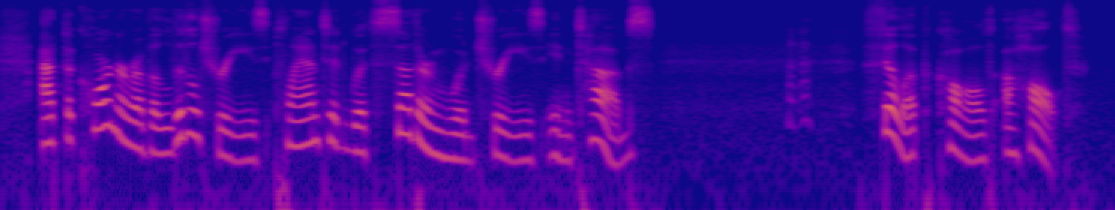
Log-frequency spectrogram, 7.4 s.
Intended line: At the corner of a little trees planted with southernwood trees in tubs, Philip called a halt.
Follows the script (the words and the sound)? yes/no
no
